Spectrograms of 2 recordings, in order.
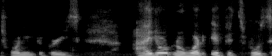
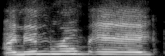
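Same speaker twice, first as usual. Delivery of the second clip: loud, high, drawn-out holler; calling out; 8 semitones higher, 8 dB louder, slower than usual. Real, not acted. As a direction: call to someone in another room. Calling out to daughter elsewhere in house.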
